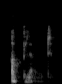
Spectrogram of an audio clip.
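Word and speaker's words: Ablaut: Anyway, so we're going to talk about something called upload, which is spelled with a B but pronounced with a P.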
